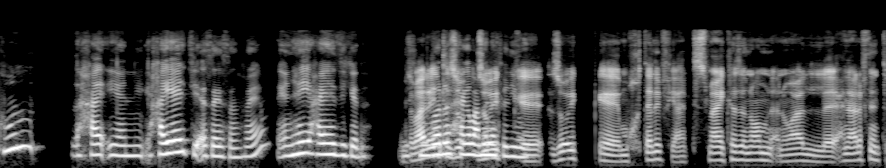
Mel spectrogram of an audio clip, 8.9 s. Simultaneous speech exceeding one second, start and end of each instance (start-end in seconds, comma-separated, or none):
4.1-5.3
